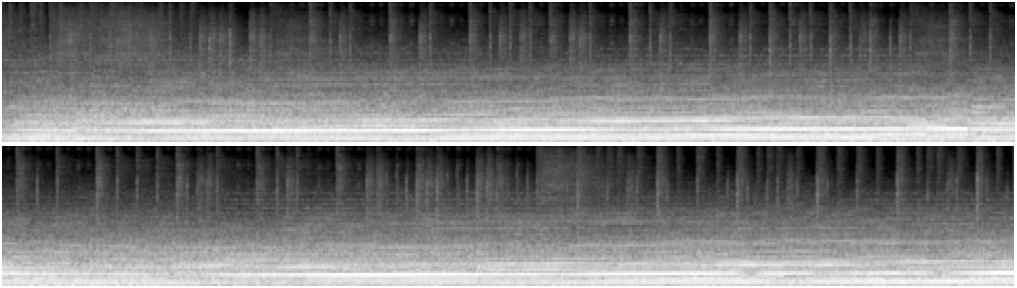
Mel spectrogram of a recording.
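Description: Race cars lapping a short track, heard as a continuous loud engine drone that holds steady for the whole stretch, its pitch rising and falling slightly as the cars circle, with no talking.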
